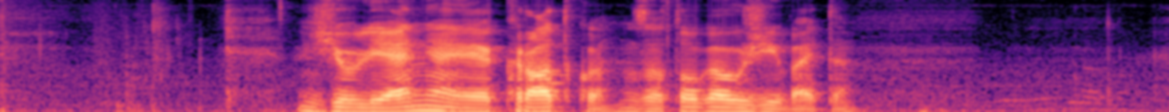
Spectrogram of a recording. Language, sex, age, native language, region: Slovenian, male, 18-29, Slovenian, Drava region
